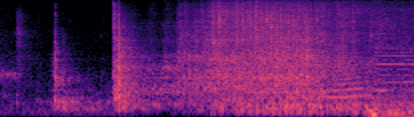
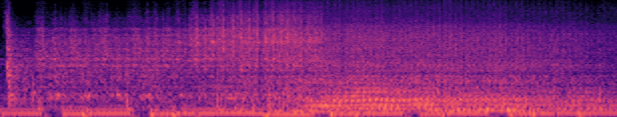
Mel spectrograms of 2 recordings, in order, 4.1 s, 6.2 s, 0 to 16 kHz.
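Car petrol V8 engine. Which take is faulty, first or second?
second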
